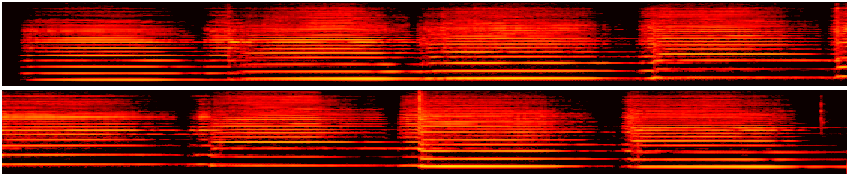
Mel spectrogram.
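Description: Bowed nyckelharpa notes, a slow sequence of about eight sustained tones, each starting with a scratchy, noisy bow attack before the pitch settles.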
